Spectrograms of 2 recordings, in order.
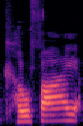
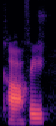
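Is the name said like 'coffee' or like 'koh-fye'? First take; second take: koh-fye; coffee. First: The name is said as 'koh-fye', unlike coffee. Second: The name is said exactly like the word 'coffee'. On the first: "I personally refuse to pronounce it coffee" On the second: "I personally refuse to pronounce it coffee, no matter how much they want you to"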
